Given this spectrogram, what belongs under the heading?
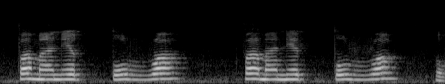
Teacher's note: فمن اضطر، ند نہیں کہنا، فمن ند، یہ آپ کی زبان کی کروٹ اوپر سٹاپ ہو جائے گی۔ طر میں طا بھی پر ہے، را بھی پر ہے، را کی پر تشدید ہے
